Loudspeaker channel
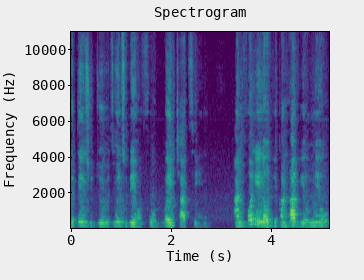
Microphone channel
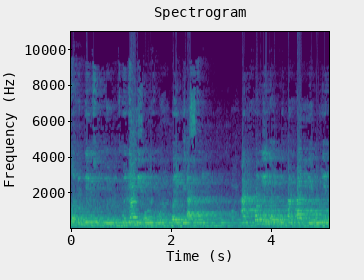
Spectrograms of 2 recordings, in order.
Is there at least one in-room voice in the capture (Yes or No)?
Yes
